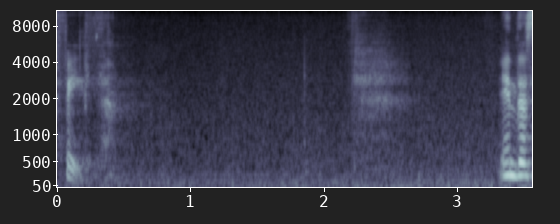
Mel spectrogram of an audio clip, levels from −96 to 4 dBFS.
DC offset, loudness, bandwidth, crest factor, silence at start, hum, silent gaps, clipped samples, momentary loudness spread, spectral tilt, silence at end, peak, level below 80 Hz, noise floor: under 0.1%; -32 LUFS; 11 kHz; 22 dB; 0 s; none; none; under 0.1%; 25 LU; -3 dB/octave; 0 s; -8 dBFS; -58 dBFS; -55 dBFS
